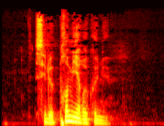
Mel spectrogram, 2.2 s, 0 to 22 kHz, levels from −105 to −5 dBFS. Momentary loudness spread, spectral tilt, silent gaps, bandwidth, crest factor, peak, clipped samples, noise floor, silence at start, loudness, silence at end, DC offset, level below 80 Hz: 16 LU; -5 dB/octave; none; 15.5 kHz; 20 dB; -4 dBFS; under 0.1%; -65 dBFS; 0.5 s; -22 LUFS; 0.75 s; under 0.1%; -44 dBFS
